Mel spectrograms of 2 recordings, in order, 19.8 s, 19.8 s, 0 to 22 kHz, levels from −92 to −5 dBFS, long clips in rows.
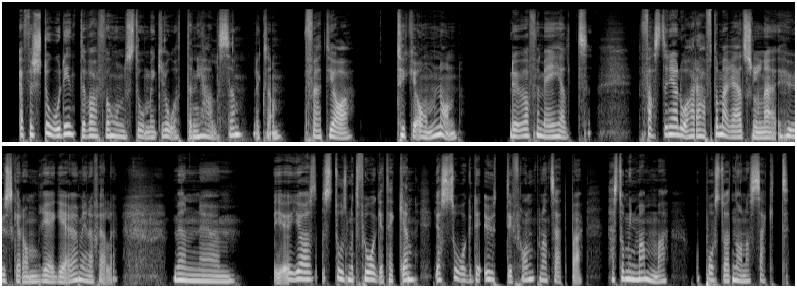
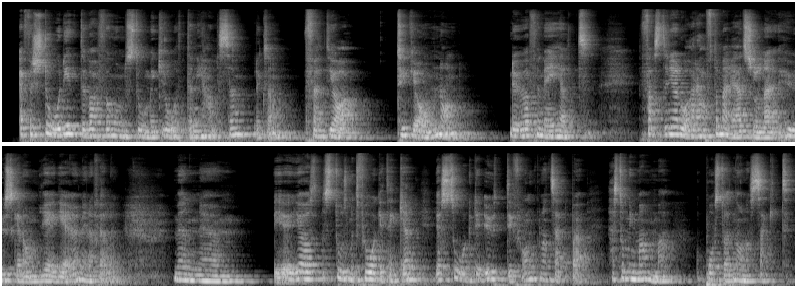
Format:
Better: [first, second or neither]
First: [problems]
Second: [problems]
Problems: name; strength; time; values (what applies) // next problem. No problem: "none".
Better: first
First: none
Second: room echo; slight; dies away in 0.6 s // off-mic speech; somewhat distant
